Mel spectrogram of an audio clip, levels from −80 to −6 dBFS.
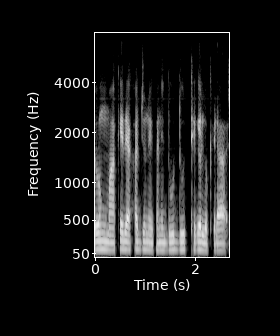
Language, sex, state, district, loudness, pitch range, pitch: Bengali, male, West Bengal, North 24 Parganas, -20 LUFS, 100-105 Hz, 105 Hz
